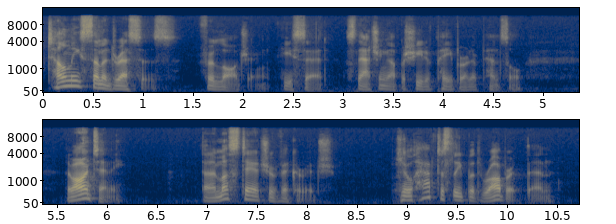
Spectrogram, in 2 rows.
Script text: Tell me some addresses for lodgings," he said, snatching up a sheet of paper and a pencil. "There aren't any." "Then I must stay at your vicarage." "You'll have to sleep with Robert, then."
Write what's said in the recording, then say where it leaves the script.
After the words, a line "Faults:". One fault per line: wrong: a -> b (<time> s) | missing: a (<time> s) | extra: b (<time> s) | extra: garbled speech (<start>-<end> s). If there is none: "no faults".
Tell me some addresses for lodging," he said, snatching up a sheet of paper and a pencil. "There aren't any." "Then I must stay at your vicarage." "You'll have to sleep with Robert, then."
Faults:
wrong: lodgings -> lodging (1.7 s)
